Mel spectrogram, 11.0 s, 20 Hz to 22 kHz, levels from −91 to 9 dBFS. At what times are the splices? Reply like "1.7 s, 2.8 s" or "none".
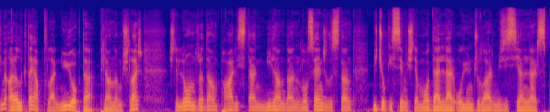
none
